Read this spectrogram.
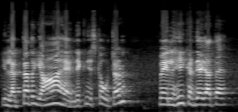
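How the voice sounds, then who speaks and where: Rajasthani guy teaching hindi grammar, highish voice, says every word twice and keeps asking the class. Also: a bit bright. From India. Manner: repeats each word slowly and asks the class questions. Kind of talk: exam-prep grammar lesson.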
